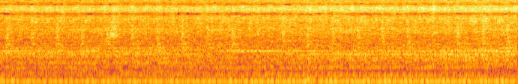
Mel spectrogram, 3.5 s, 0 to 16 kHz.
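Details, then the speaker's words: 2005 BMW X3 idling: light ticking chirp about two or three a second, not from top or front of engine, seeming to come from flywheel area at bell housing; starter believed replaced about a year earlier; source unconfirmed. "it's this chirping sound, this ticking sound. [Applause] And it does not seem to be coming from the top of the engine or the front of the engine."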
